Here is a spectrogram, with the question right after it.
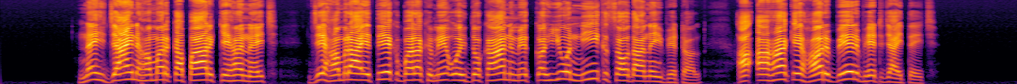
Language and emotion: Maithili, disgusted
